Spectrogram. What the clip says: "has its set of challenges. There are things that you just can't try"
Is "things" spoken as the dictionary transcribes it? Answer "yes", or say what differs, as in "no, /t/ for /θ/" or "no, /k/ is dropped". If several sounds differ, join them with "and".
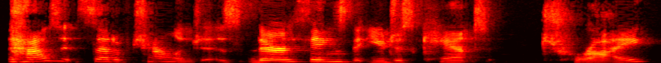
yes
